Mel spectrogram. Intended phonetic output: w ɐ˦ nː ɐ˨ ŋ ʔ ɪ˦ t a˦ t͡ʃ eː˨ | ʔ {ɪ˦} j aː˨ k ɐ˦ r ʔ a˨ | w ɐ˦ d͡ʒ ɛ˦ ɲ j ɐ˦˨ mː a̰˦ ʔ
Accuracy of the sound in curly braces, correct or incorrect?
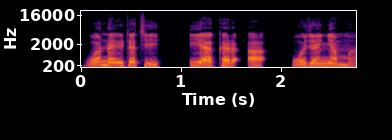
correct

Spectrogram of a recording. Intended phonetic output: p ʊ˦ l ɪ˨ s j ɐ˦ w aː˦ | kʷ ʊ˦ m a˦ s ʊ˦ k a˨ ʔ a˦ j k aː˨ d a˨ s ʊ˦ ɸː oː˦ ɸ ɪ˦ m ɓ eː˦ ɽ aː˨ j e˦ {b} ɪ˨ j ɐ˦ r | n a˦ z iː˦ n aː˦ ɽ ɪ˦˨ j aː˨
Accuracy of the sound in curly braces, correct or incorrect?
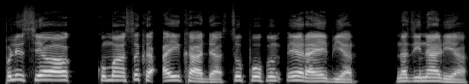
correct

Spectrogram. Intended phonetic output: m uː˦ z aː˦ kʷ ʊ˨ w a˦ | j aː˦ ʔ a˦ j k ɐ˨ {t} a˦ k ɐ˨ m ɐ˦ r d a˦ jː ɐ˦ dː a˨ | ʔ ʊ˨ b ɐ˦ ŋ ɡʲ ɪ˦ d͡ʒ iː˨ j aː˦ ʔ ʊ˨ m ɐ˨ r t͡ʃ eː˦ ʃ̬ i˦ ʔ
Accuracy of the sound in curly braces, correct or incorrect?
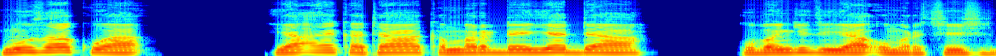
correct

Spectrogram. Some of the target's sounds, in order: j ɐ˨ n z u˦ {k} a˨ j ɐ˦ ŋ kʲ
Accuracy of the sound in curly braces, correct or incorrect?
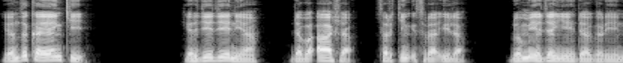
correct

